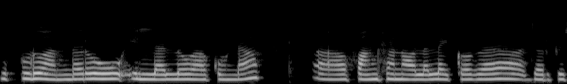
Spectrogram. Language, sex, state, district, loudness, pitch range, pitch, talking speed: Telugu, female, Telangana, Karimnagar, -23 LUFS, 230-250 Hz, 240 Hz, 95 wpm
